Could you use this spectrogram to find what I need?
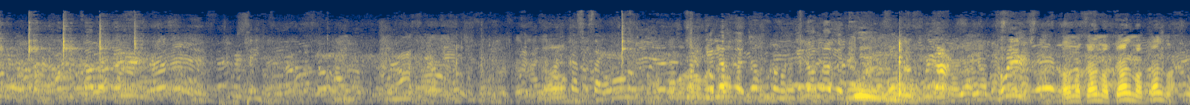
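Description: A crowd of men and women shout and talk excitedly close by, outdoors.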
